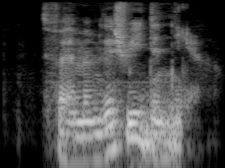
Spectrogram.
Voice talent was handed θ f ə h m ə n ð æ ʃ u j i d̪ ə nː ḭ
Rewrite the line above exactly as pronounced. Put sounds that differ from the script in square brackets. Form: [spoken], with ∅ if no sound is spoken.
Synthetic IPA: θ f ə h m ə [m] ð æ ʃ u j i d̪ ə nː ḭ

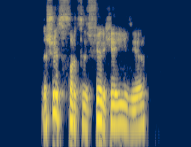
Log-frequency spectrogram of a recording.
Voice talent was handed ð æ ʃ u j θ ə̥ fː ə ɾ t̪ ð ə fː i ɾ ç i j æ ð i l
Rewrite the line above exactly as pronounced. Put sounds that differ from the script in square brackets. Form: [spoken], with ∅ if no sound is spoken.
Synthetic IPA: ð æ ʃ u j θ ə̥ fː ə ɾ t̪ ð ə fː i ɾ ç [æ] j [i] ð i [ɾ]

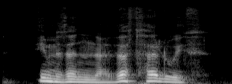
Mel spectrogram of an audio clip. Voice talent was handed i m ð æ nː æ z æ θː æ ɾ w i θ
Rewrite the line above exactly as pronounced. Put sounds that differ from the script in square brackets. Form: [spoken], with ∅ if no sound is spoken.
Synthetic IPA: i m ð æ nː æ [ð] æ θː æ [l] w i θ

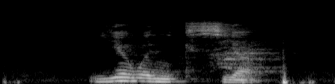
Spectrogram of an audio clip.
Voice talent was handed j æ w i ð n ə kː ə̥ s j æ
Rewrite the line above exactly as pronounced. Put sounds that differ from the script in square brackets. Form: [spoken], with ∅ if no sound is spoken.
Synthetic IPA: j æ w [æ] ð n ə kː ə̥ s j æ

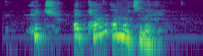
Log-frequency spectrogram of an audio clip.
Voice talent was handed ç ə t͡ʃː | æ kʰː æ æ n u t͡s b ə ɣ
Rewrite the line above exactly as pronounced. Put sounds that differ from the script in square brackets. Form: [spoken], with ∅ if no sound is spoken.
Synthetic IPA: ç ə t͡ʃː | æ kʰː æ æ [m] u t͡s [m] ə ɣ

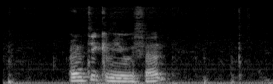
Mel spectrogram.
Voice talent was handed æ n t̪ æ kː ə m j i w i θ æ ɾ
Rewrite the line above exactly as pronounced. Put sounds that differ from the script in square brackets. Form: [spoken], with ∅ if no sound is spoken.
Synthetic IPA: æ n t̪ [i] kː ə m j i w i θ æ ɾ

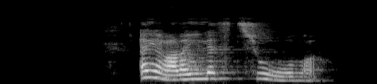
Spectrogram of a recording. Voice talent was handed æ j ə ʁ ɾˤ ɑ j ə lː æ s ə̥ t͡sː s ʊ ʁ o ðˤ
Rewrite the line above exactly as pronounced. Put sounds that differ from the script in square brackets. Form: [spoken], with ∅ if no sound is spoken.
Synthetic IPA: æ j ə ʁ ɾˤ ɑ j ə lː æ [θ] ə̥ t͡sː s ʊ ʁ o ðˤ

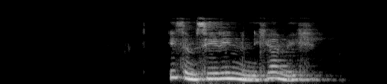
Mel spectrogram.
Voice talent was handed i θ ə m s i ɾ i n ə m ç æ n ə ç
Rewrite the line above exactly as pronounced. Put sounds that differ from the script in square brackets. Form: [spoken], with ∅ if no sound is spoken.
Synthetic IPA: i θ ə m s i ɾ i n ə [n] ç æ [m] ə ç

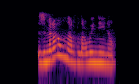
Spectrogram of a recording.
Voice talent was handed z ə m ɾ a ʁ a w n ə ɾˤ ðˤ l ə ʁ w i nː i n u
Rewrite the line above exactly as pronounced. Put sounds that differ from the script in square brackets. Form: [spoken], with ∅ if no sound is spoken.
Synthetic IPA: z ə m ɾ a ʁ a w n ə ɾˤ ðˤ l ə ʁ w i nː i n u

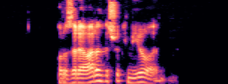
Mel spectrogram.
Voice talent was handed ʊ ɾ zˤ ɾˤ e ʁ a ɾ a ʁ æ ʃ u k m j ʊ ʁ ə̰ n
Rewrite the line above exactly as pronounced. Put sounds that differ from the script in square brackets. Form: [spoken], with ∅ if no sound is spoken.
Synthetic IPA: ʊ ɾ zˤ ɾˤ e ʁ a ɾ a [ð] æ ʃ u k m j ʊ ʁ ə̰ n

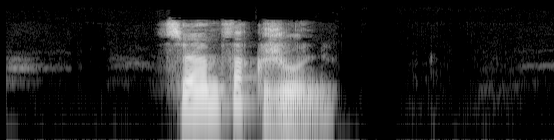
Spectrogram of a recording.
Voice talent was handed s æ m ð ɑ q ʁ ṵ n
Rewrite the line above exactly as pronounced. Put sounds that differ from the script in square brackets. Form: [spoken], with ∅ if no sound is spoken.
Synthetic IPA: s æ m [θ] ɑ q [ʒ] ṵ n

